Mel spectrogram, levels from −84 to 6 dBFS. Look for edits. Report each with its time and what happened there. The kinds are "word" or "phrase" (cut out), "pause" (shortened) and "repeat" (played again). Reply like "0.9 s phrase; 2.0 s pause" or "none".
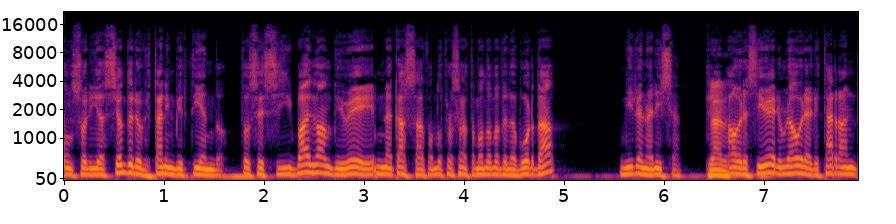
none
